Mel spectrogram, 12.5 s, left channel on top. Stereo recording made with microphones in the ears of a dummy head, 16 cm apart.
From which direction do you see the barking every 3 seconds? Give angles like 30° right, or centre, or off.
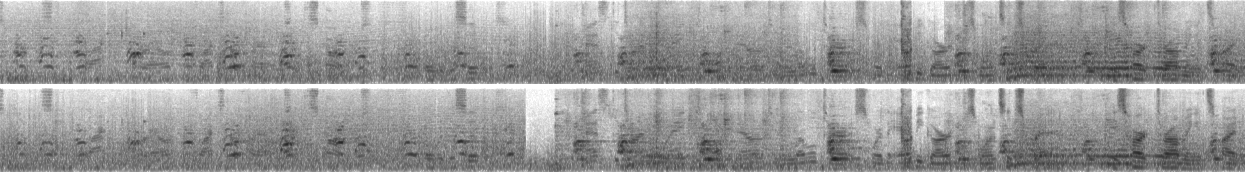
30° left, 70° right, 30° right, 40° left.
